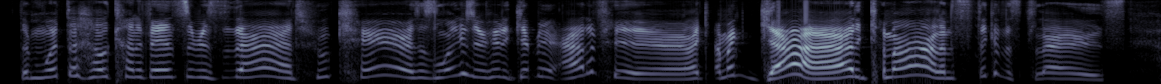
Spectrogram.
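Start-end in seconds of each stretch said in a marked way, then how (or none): 5.2-8.5 whiny cartoon voice, much louder. Playing a character who wants to get out of this place, Lumpy Space Princess voice. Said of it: "I just went from Lumpy Space Princess voice".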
